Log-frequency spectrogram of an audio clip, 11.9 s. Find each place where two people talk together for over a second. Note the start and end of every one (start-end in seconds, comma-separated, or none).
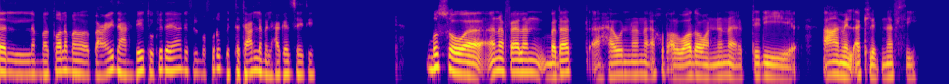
none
